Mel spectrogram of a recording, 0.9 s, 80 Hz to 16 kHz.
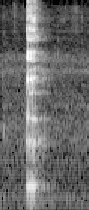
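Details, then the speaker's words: A single short, loud, throaty burp rising and fading within half a second, after drinking fizzy Sunkist soda; burping. "that was probably like number two that was number 10 that was sucky but um y'all rate the burps through 1 through"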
